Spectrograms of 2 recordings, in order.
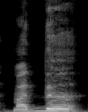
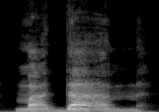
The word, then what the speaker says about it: madame: Importante que o segundo A, ele não é nasal. No português a gente falaria madame, madame. Em francês, a gente diz madame, madame. Duas vezes o som A, porque a sílaba fica separada. Então, de novo, madame.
